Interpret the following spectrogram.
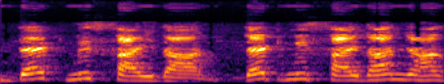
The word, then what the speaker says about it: Saidan: साइदान bracket में victim, ये नाम के स्पेलिंग बता दो। साई बाबा है, साई बाबा, SAI, साई दान, DAN। क्या पढ़ोगे इसको? साइदान ही पढ़ेंगे, साइदान ही पढ़ते हैं इसको।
